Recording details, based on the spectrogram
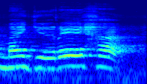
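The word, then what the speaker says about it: مجراها: Jadi cara bacanya majreha. Pada dasarnya patah itu dibaca a, namun terkhusus pada kata majreha ini, jadi patah itu dibaca e, jadi dimiringkan ke e. Bismillahi majreha. Nah, kalau untuk penulisannya ini majroha, tetapi untuk pelafalannya ini dibaca majreha karena ini merupakan salah satu yang istimewa di dalam Al-Quran.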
